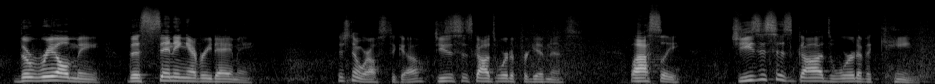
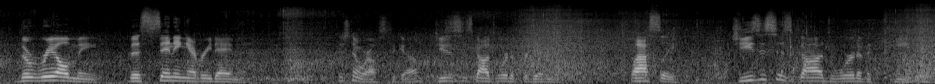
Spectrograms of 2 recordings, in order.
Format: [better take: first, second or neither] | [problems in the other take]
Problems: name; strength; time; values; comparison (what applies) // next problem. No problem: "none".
first | rain or running water; loud; throughout; 10 dB below the speech; faint in the first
